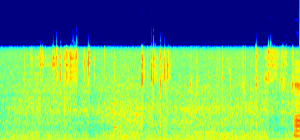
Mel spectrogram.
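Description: Plastic cap of a QMD pill bottle-dispenser clicking as it is twisted back on, in three short runs of ratchet-like clicks.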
